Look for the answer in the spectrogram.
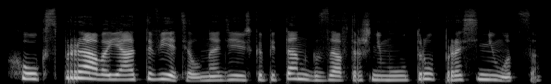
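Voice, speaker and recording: A woman's voice: fairly high pitch, a little slow, a little mellow, dry recording, studio quality, voice pushed up, lightly acted. A woman voicing a proud, hot-tempered adult male elf in a story reading, speaking indignantly with a growl.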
